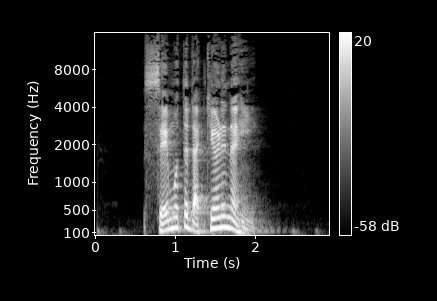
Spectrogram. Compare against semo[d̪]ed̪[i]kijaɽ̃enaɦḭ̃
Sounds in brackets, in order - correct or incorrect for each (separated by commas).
incorrect, incorrect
